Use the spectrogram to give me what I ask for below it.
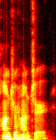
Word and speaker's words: Hunter x Hunter: a huge fan of Hunter hunter and yeah you don't pronounce X that's the big thing I only have little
